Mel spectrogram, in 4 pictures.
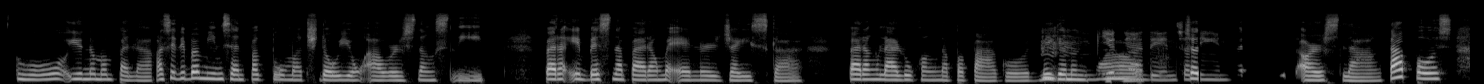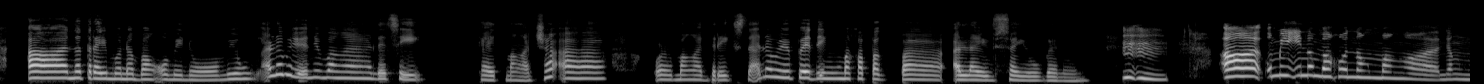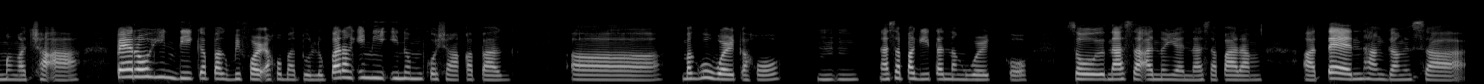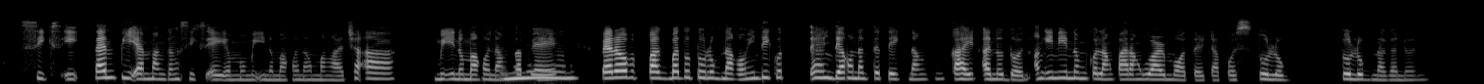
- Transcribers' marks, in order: distorted speech; unintelligible speech; tapping; static; drawn out: "Hmm"
- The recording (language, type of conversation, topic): Filipino, advice, Bakit pagod pa rin ako kahit nakatulog na ako, at ano ang maaari kong gawin?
